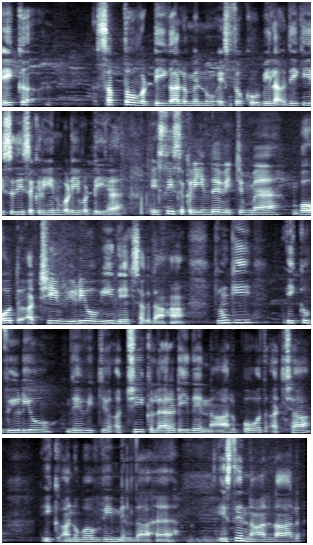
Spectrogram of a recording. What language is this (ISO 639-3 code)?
pan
